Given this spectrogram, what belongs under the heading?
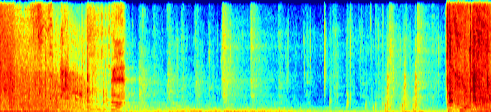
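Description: A blasting-spell explosion: a heavy boom bursts at the start and rumbles away, scattered crackling debris follows, and a second loud burst erupts near the end.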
